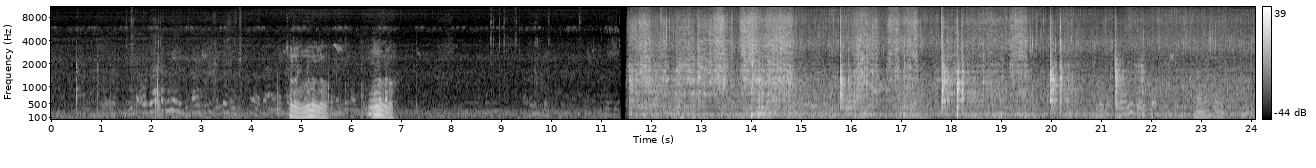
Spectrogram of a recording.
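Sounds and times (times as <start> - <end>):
metal spatula scraping a pot: 11.5 - 22.7
meat sizzling in a pot: 11.5 - 24.0.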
